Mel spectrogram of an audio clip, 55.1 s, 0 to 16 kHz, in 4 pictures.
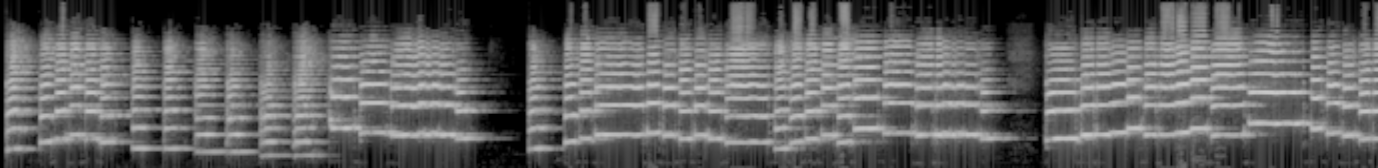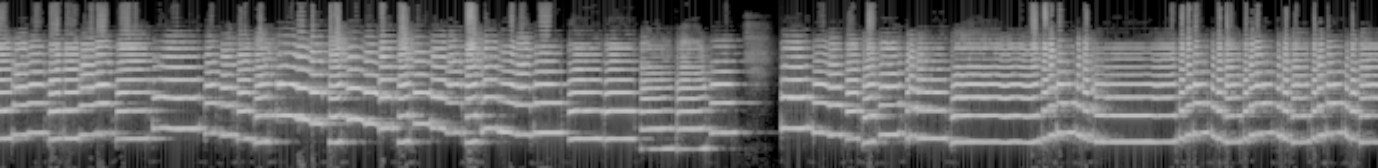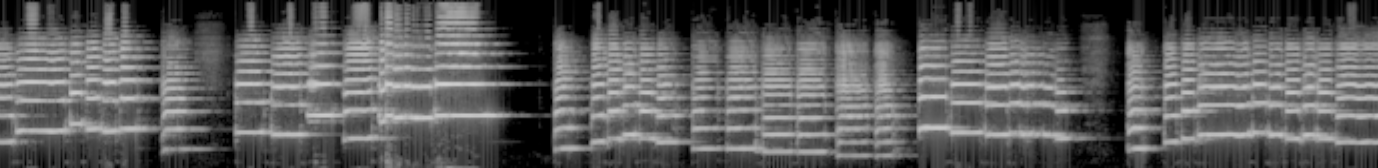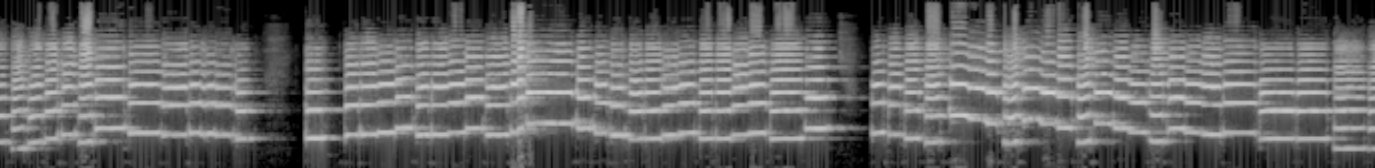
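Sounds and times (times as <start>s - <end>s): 
trumpet: 0.0s - 55.0s.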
